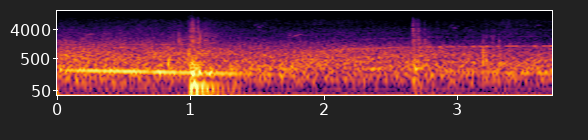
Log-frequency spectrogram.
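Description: A fist knocks on a wooden door.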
